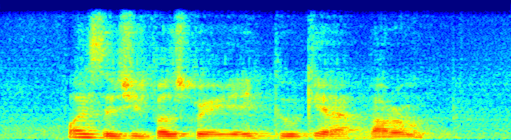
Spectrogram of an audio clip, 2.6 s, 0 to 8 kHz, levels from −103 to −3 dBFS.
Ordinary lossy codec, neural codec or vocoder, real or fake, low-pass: none; codec, 16 kHz, 1 kbps, X-Codec, HuBERT features, trained on LibriSpeech; fake; 7.2 kHz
